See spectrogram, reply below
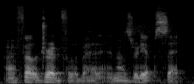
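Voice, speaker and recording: A man's voice: deep voice, fairly even intonation, racing, darkish tone, slight background noise. A man co-hosting a podcast, telling a long story in a rambling, self-deprecating way and laughing often. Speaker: podcast co-host. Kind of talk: casual storytelling chat.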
